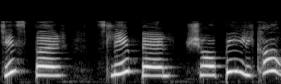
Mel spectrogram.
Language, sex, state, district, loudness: Hindi, female, Himachal Pradesh, Shimla, -11 LUFS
